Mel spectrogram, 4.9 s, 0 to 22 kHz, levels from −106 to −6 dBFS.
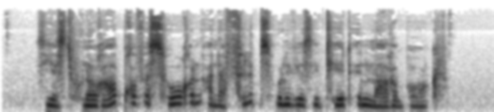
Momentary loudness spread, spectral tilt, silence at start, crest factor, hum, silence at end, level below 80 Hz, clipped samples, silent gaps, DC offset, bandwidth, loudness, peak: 14 LU; -3 dB/octave; 0.4 s; 22 dB; none; 0.5 s; -64 dBFS; under 0.1%; none; under 0.1%; 16.5 kHz; -22 LUFS; -2 dBFS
